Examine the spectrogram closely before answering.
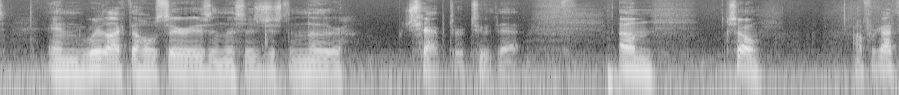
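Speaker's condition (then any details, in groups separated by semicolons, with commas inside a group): ALS; bulbar-upper onset, tongue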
